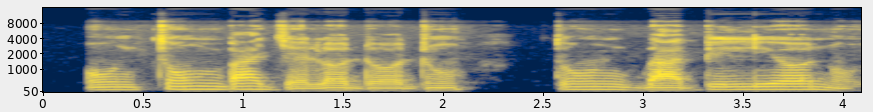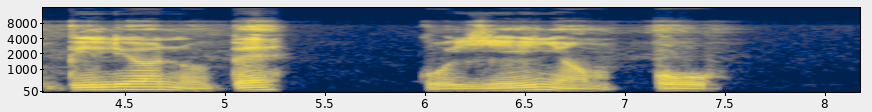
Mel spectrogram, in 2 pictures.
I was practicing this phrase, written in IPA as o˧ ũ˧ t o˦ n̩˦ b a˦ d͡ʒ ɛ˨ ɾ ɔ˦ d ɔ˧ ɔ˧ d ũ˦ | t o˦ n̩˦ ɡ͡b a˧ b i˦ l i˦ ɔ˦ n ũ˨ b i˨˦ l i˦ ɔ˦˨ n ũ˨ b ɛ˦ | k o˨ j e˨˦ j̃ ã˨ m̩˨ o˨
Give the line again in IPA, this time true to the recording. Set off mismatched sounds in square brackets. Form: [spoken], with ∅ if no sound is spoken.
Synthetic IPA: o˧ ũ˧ t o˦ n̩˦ b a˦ d͡ʒ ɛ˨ [l] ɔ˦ d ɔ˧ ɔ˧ d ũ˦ | t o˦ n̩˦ ɡ͡b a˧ b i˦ l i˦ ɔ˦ n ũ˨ b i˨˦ l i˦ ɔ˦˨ n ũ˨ b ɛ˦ | k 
